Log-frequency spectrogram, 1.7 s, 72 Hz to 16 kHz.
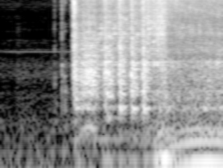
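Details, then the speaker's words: Completely dead battery (no lights) jumped with a JF.EGWO 6000A (surge) jump starter pack; a few quick cranking pulses, then the engine catches at once and settles into a steady even idle: easy, healthy start. "my God, that easily cranked that. I mean, that was completely dead. I mean, no lights came on, and it easily started that."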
